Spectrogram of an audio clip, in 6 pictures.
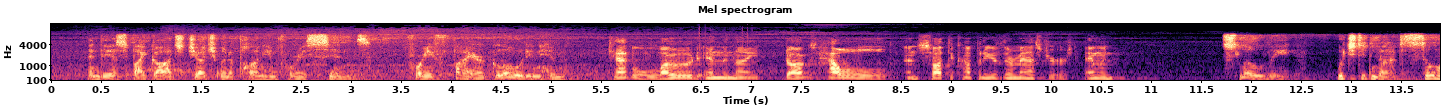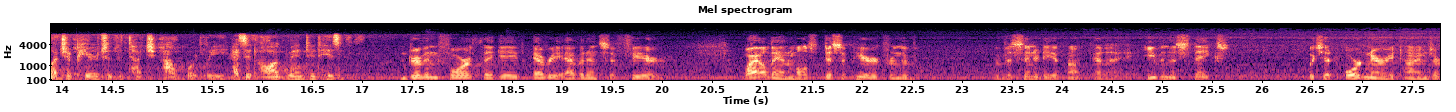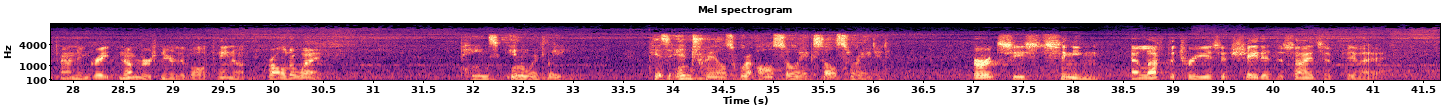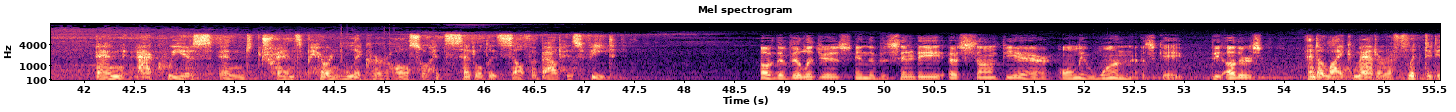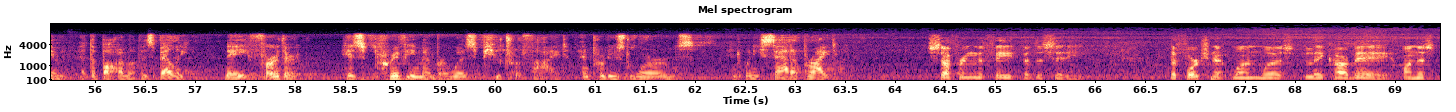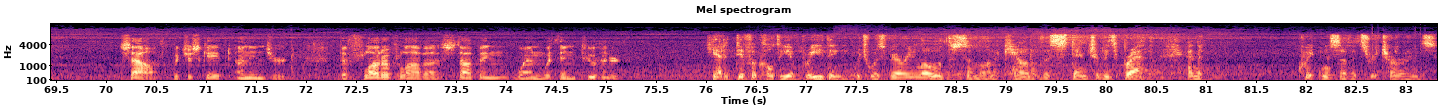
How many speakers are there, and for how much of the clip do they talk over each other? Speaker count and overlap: two, no overlap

